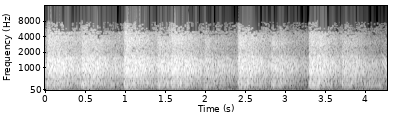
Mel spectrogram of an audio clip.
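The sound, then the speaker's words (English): Gunfire sound effects in a Lone Ranger radio drama shootout between crooks, lawmen and the masked man: several sharp, loud bangs at irregular intervals, each followed by a short decaying tail, with a narrow, old-recording tone. “The crooks caught in the crossfire from the lawman's guns and those of the Lone Ranger fought back desperately.”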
